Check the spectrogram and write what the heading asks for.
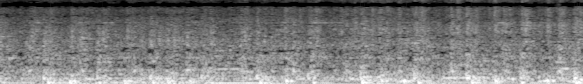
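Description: Samba school drum section (bateria) playing a samba groove in the street: deep bass-drum beats repeating evenly under dense snare and hand-percussion.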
